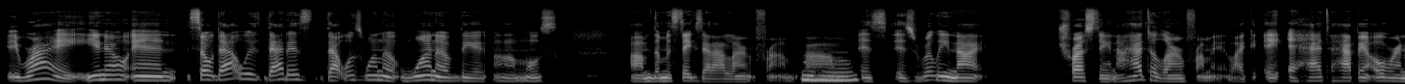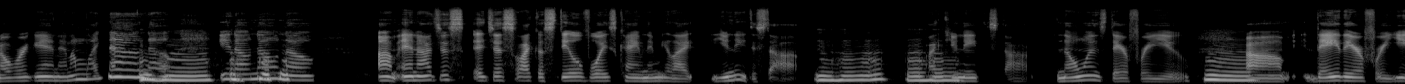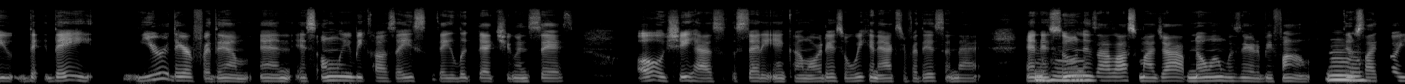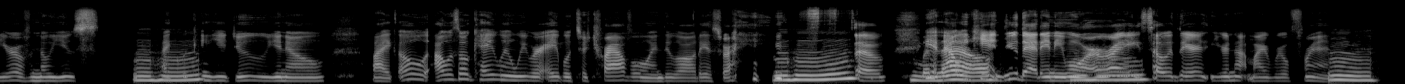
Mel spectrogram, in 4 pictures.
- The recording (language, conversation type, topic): English, unstructured, What mistake taught you the most?
- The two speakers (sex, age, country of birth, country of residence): female, 45-49, United States, United States; female, 50-54, United States, United States
- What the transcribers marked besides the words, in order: put-on voice: "No, no"; chuckle; other background noise; laughing while speaking: "Right"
